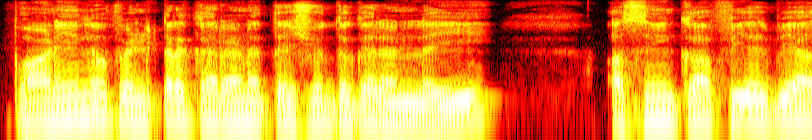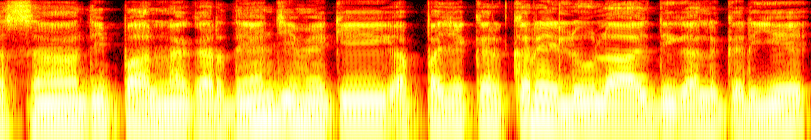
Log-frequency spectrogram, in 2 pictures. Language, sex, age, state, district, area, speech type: Punjabi, male, 18-30, Punjab, Amritsar, urban, spontaneous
